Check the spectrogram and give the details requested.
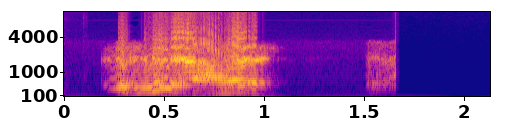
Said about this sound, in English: Just clear your throat.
